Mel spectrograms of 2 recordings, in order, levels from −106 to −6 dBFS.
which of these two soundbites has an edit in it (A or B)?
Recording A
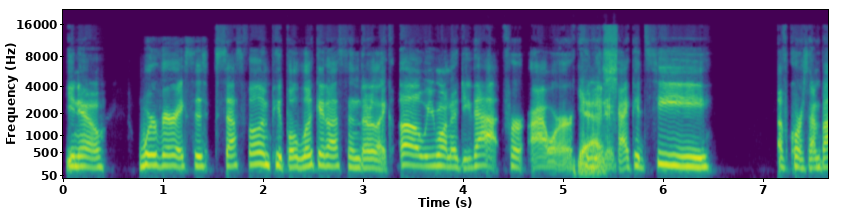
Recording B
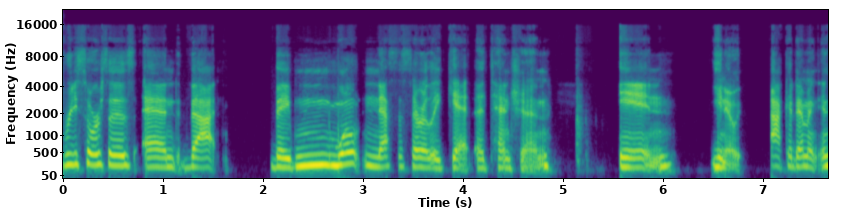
A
